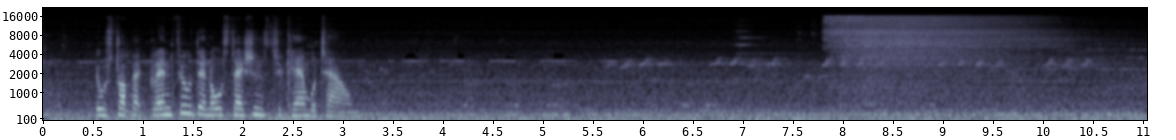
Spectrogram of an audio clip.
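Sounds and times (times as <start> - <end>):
electric train rumbling: 0.0 - 11.0
burst of hissing air: 7.8 - 10.2.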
